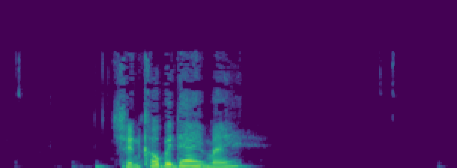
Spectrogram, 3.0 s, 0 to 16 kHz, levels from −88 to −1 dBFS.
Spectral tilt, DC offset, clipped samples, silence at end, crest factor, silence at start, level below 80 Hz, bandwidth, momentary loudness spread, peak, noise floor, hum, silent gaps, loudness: -6 dB/octave; under 0.1%; under 0.1%; 1.4 s; 20 dB; 0.65 s; -76 dBFS; 11.5 kHz; 14 LU; -6 dBFS; under -90 dBFS; none; none; -23 LUFS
